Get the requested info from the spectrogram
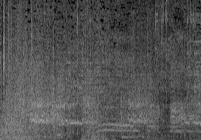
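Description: Western movie soundtrack: a horse whinnying in wavering calls, with a dull low thud about two seconds in.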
